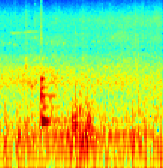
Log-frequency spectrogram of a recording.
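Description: Hoofbeats of a horse trotting over ground poles, with wind on the microphone, and one brief voice-like sound about half a second in.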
